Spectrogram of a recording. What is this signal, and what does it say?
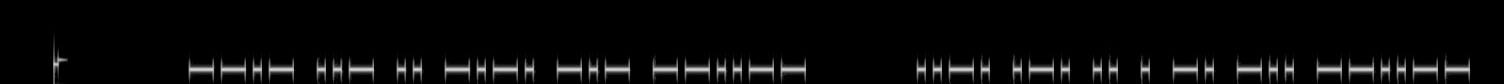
Morse code, heard as a keyed tone, about 15 wpm, 700 Hz. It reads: QUICK, FRIEND,
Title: 2x Word-Spacing - Sentences from Top 500 Words - 15wpm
